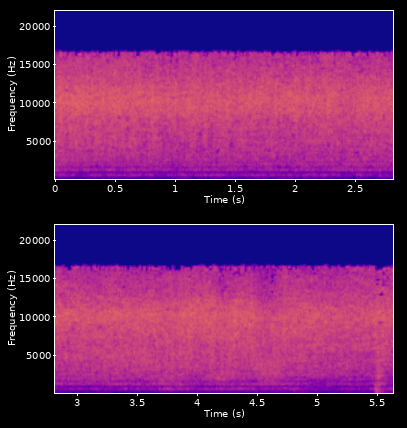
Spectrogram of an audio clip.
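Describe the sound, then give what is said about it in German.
Tomatoes sizzle as they are tipped into a hot pan of blackened fried onions: a loud, steady, hissing sizzle that runs unbroken throughout with no voices. “Jetzt sind sie eher schwarz. Schnell die Tomaten rein. Das nimmt das hoffentlich so ein bisschen”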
